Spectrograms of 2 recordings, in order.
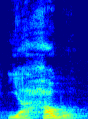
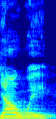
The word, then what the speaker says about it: Yahuwah: at the end so you have yahuwah okay that's the lord's true name man if you don't it's not yahuwah okay it's not your uh yeshua it's not yahweh it's spelled yeah how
